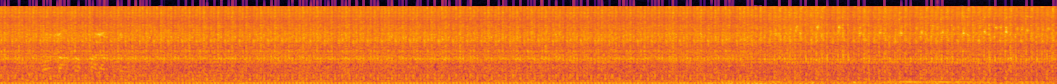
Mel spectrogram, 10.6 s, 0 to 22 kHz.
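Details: Isuzu 4HJ1 diesel with low power and hard starting: loud idle clatter with an uneven, stumbling beat about three pulses a second; rough idle, cause not yet pinned down.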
